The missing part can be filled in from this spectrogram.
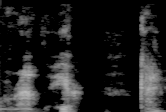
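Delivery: plain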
